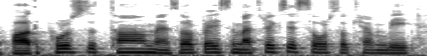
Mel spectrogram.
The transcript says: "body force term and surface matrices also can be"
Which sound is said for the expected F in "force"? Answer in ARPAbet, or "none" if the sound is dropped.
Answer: P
